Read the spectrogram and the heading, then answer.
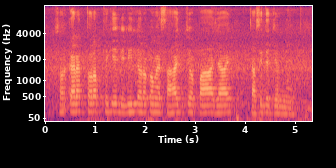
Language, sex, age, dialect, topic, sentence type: Bengali, male, 18-24, Jharkhandi, agriculture, statement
